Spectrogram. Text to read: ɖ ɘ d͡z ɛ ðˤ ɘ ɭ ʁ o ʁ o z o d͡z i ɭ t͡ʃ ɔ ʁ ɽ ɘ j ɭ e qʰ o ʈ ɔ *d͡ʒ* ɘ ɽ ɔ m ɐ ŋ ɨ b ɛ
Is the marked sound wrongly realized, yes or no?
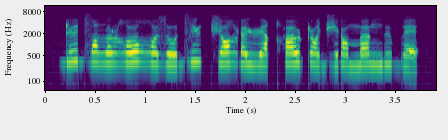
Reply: no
